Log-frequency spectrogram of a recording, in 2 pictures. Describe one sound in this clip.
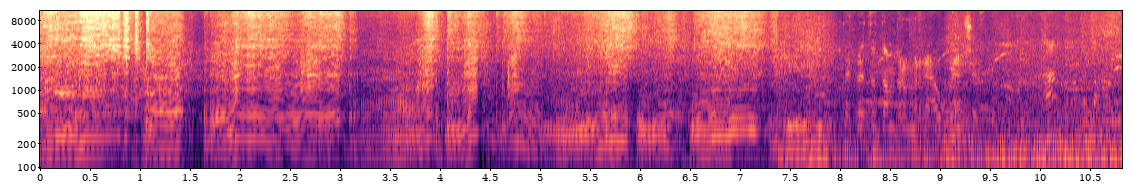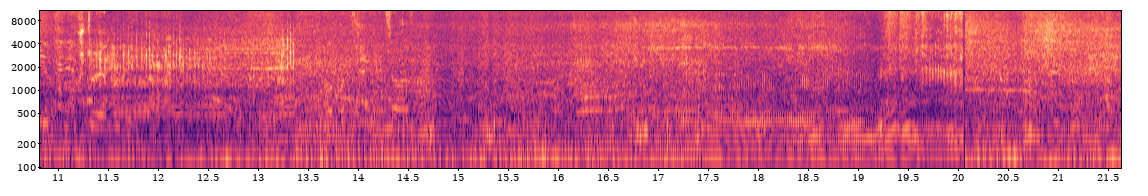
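A motorcycle engine revs up and down loudly, close by.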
